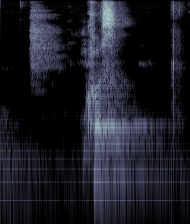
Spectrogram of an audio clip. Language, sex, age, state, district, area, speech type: Hindi, male, 60+, Madhya Pradesh, Gwalior, rural, read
